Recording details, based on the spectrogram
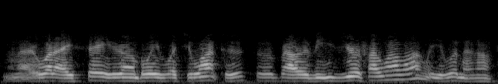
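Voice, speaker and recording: A woman's voice: low-pitched, very fast, creaky. An actress in a 1950s radio crime drama playing a defiant, sarcastic woman suspect who talks in slangy, challenging questions, on a dull vintage recording. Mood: sarcastic, tipsy.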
